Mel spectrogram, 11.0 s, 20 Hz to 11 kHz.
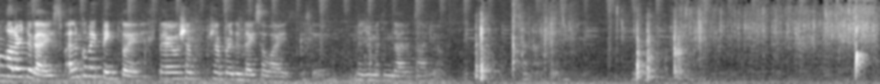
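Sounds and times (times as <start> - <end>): cardboard and paper rustling: 6.5 - 11.0.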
